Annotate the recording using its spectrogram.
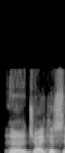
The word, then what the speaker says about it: JICA: JICA, called JICA, Japan International Cooperation Agency.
